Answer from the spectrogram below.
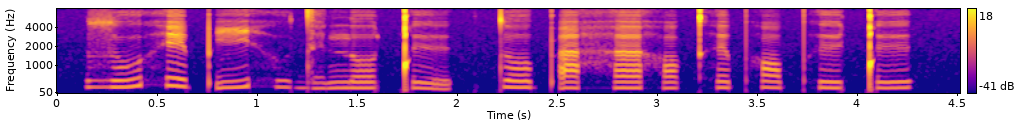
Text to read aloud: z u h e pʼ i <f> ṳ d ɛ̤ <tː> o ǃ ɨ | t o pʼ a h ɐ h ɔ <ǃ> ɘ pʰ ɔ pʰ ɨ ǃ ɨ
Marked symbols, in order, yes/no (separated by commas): no, no, no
